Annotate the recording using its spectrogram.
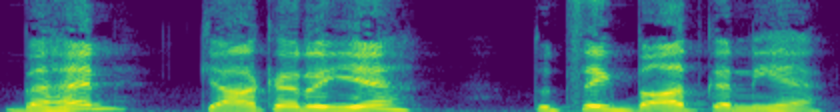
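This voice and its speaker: A woman's voice: mid-range voice, measured pace, voice pushed down, close to an everyday voice. A woman voicing a trusting, lovestruck young brother in a cartoon story, confiding hesitantly and earnestly. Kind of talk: cartoon moral story voice acting.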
